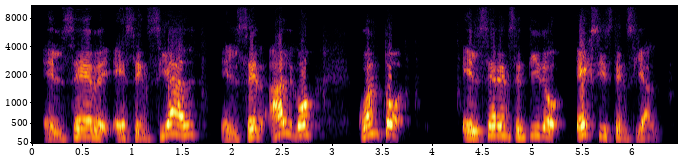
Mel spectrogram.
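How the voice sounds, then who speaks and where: A man teaching a philosophy class, explaining terms patiently with many fillers and checks for understanding. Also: high voice. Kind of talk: online philosophy lecture.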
